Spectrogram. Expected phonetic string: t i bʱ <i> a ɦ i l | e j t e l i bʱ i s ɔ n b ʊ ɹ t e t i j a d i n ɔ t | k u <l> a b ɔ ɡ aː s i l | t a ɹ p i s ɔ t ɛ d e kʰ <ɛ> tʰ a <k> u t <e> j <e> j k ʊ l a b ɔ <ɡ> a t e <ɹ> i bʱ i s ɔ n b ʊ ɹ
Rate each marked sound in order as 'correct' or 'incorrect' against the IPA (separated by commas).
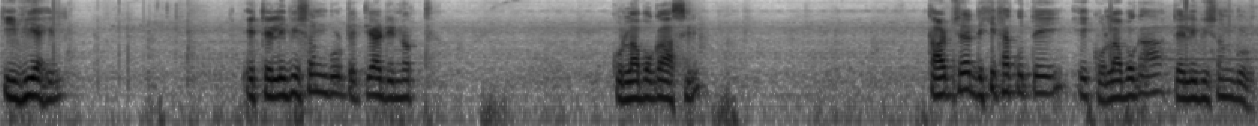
correct, correct, incorrect, correct, correct, correct, correct, incorrect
